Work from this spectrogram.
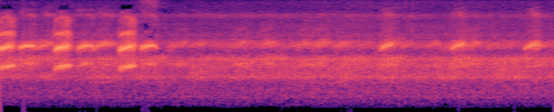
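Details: Hallowell's tree frog in rainfall on Amami Oshima, Japan: a few loud, sharp, paired croaks open the passage, then softer distant notes continue at irregular intervals over a constant hissing background.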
